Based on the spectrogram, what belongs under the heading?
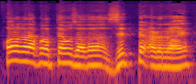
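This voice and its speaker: A man's voice: sits high, a little mellow, muffled recording. A middle-aged man giving a motivational talk to viewers, earnest and advising, mixing in English words. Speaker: motivational speaker.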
